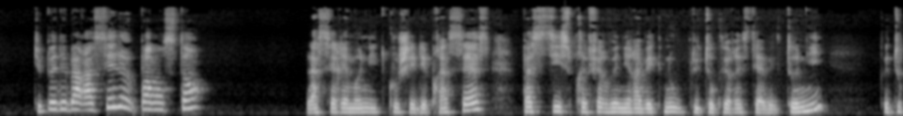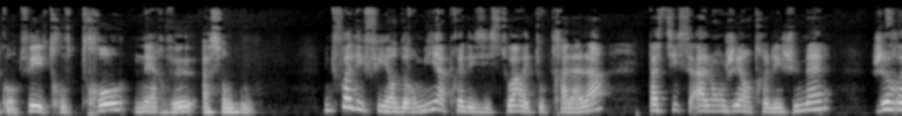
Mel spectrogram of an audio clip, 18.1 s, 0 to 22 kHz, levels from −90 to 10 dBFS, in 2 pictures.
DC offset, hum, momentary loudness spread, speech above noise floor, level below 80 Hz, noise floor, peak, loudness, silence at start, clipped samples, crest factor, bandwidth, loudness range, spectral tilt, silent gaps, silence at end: under 0.1%; none; 7 LU; 51 dB; -60 dBFS; -67 dBFS; 0 dBFS; -17 LUFS; 0.35 s; under 0.1%; 18 dB; 17 kHz; 3 LU; -4.5 dB/octave; none; 0 s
